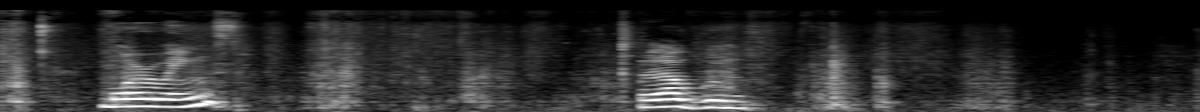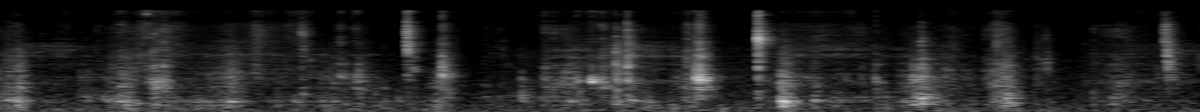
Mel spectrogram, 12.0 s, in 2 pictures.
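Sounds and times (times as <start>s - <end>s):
chewing and lip smacks: 4.1s - 12.0s.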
